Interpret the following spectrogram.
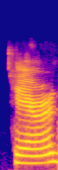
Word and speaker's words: Karan: Sharon, and I'm Aaron. Wow. So actually, my name is spelled Aran. Mhm. Sharon is spelled Sharan, and Mhm. Karen is spelled Karan.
